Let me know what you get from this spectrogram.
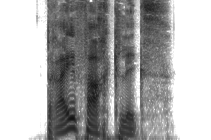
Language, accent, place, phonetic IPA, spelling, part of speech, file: German, Germany, Berlin, [ˈdʁaɪ̯faxˌklɪks], Dreifachklicks, noun, De-Dreifachklicks.ogg
- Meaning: plural of Dreifachklick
